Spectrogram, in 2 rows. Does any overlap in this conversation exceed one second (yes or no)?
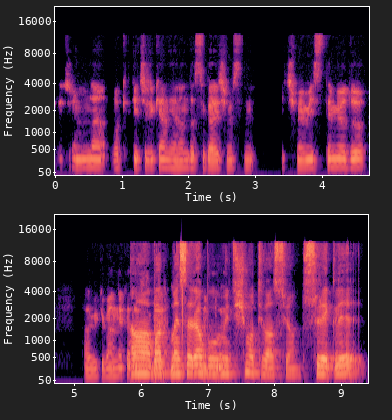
yes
